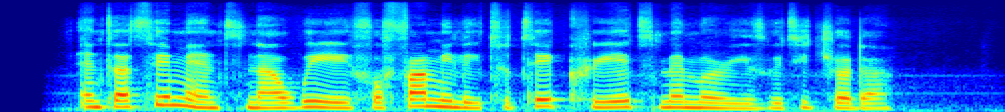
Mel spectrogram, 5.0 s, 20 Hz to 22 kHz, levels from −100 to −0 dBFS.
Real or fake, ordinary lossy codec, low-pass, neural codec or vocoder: fake; none; 19.8 kHz; autoencoder, 48 kHz, 128 numbers a frame, DAC-VAE, trained on Japanese speech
